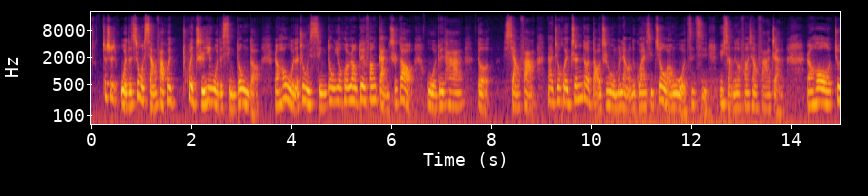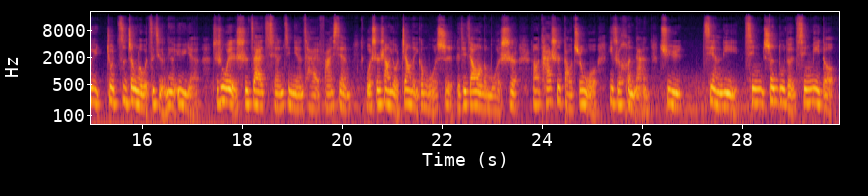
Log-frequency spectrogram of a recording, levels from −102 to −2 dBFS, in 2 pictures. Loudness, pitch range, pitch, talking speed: -25 LUFS, 165-210 Hz, 180 Hz, 265 characters per minute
